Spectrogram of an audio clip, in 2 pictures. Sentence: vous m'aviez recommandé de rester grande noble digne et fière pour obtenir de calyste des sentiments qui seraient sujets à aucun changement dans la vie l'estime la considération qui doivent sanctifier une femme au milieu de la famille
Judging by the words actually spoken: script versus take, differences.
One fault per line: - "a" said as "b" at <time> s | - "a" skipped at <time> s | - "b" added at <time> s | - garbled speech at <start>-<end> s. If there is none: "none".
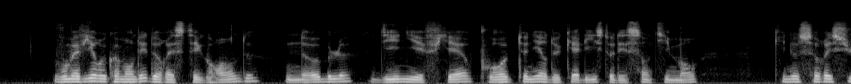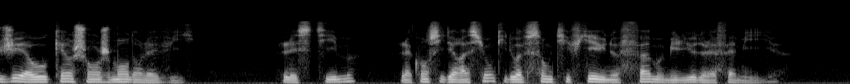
- "ne" added at 7.8 s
